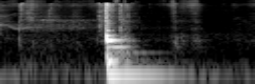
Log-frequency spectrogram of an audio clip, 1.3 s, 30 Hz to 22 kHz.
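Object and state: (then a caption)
Concrete footing present at bottom of post hole. A 2x4 is struck down a post hole on the gable onto the concrete footing at the bottom, giving a single dull, low thud that dies away within about half a second. The hit confirms the concrete footing is there, and it is judged acceptable.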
